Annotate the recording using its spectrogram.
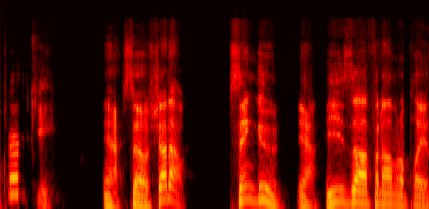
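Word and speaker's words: Şengün: Sengun.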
